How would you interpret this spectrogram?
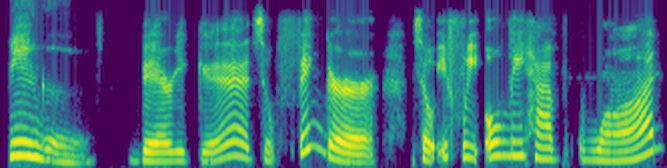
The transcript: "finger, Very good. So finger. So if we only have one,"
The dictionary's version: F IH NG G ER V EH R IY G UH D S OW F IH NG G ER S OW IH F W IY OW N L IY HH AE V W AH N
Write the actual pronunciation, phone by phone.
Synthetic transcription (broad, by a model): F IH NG G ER V EH R IY G UH D S OW F IH NG G ER S OW IH F W IY OW N L IY HH AE V W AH N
